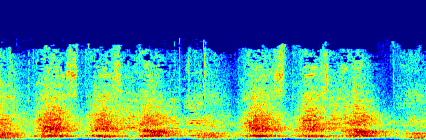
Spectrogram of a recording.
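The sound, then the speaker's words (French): An audience chants the name of a fake presidential candidate at a comedy show staging a mock political rally. The loud, rhythmic crowd chant comes in two rounds of three beats. “Il prononce tout un tas d'inepties et il demande au public de scander son nom.”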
